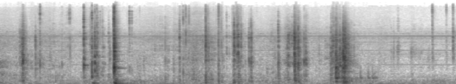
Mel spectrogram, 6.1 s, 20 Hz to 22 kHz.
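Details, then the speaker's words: PS1 not reading discs, just after lens cleaned with IPA: sharp uneven clicks about ten per six seconds as the drive keeps re-seeking, laser too weak to read; fixed by adjusting laser pot from about 616–626 down to 496. "if you could hear the clicking noise previously that's an indication that the laser is just too weak"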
